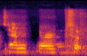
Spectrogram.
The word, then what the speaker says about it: temperature: Temperature. I can. that's a good one. That's a good temperature. Temperature. Temperature. Temperature. So the ra is important.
